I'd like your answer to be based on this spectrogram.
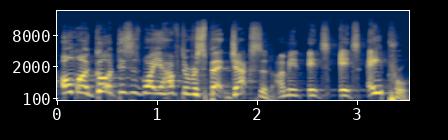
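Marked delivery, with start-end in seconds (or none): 0.0-2.2 mocking fans. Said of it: "people are like".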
